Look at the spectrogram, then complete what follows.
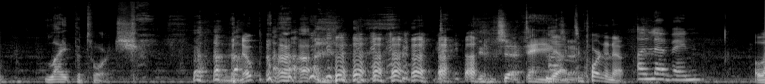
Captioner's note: laughs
